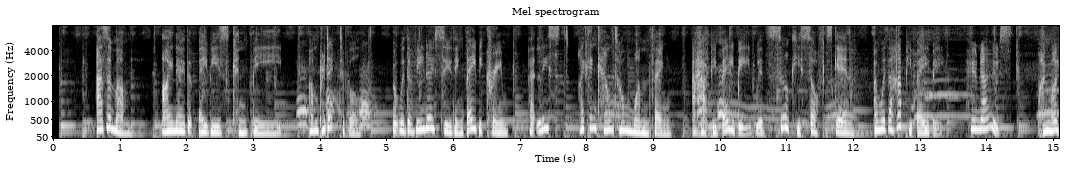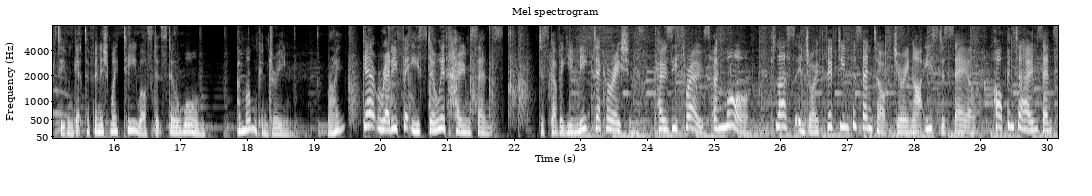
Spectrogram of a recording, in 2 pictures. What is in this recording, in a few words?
english british commercial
